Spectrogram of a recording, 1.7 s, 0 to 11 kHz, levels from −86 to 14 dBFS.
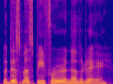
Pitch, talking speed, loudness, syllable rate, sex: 205 Hz, 245 wpm, -17 LUFS, 5.8 syllables/s, female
